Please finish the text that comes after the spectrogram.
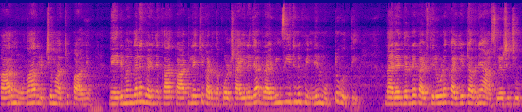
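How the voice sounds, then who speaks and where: A woman reading a novel aloud in steady, measured narration. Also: mid-range voice, echoey room, dull audio, a little hiss or hum. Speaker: audiobook narrator. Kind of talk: scripted story narration.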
